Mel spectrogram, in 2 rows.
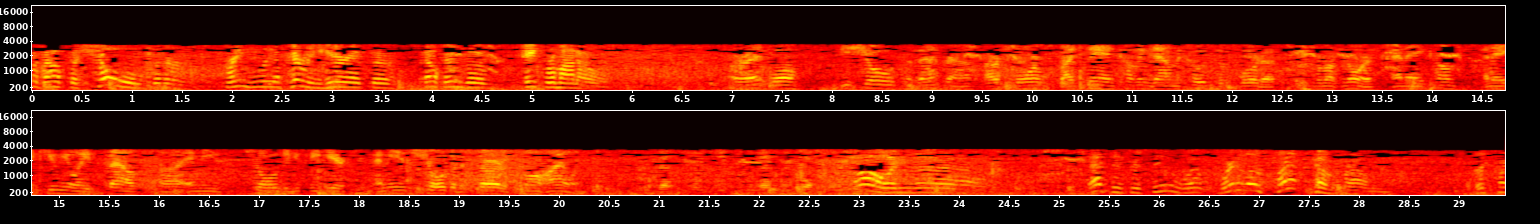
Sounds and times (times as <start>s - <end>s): Speech: 0.0s - 5.8s, 7.0s - 20.3s, 21.9s - 24.3s, 25.3s - 28.4s, 29.1s - 29.4s
Outside, rural or natural: 0.0s - 29.4s.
